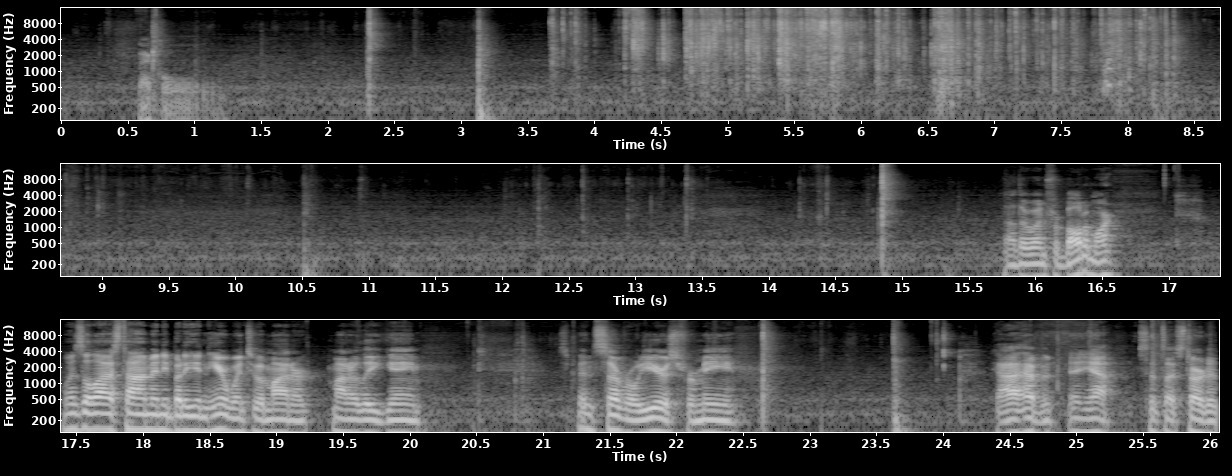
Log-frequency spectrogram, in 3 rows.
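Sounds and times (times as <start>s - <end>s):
foil wrapper crinkling and tearing: 3.7s - 9.1s.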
